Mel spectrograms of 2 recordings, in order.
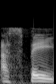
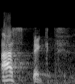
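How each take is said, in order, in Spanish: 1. El nombre termina en vocal, sin consonantes finales. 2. El nombre termina con un sonido consonántico claro: 'kt'. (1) "creo que se dice Aspey o algo así" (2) "Le decimos aspect, ¿no? Porque así se lee, pero ellos no dicen eso"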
